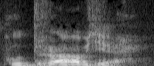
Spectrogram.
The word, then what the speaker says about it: Podravje: Och en av de största där man tillverkar mest vin är den som är i nordöstra eller norra delen av Slovenien som heter Podravje. Ja, don't blame me, men det är så det uttalas i alla fall.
